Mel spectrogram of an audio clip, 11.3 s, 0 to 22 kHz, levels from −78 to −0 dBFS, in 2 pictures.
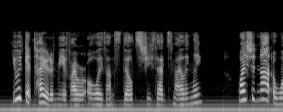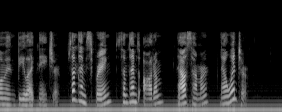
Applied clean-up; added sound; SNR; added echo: none; none; none; none.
